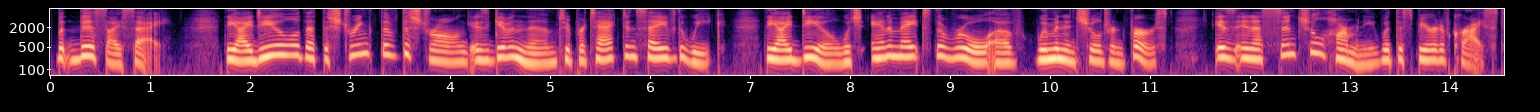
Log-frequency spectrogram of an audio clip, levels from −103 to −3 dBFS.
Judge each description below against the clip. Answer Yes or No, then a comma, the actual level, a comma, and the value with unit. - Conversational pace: Yes, average, 170 wpm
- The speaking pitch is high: Yes, high, 215 Hz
